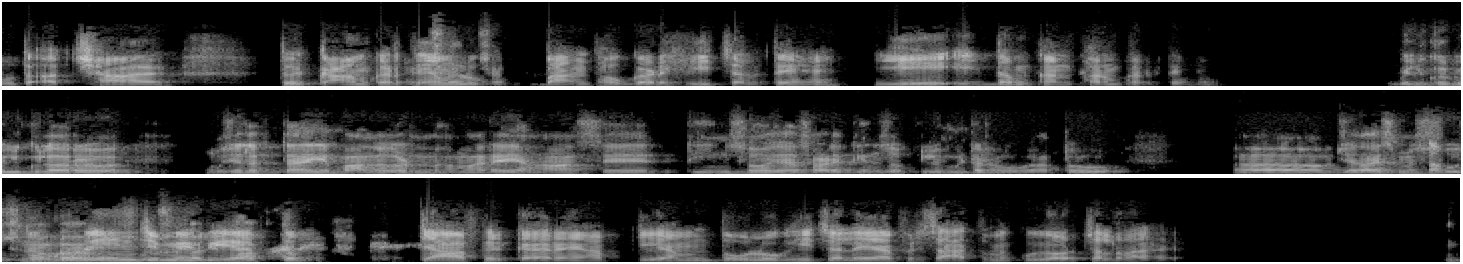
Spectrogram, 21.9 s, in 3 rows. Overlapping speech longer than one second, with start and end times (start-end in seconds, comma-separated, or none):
14.4-16.2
